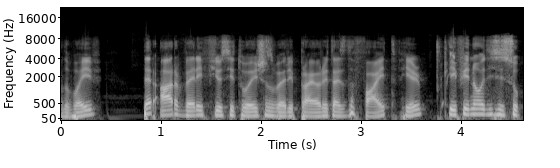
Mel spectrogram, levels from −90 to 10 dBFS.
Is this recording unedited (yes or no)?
no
